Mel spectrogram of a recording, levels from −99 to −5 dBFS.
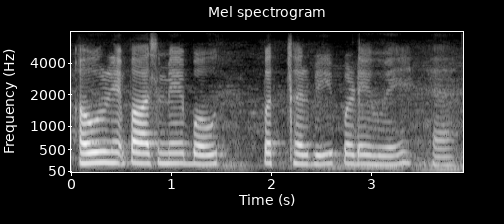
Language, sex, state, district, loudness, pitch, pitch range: Hindi, female, Uttar Pradesh, Saharanpur, -20 LUFS, 210 Hz, 195-215 Hz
